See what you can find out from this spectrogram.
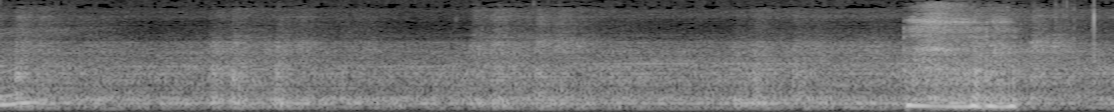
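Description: A steady rumble from inside a moving crowded train, with a constant low drone and a brief louder, brighter surge near the end. No one speaks.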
